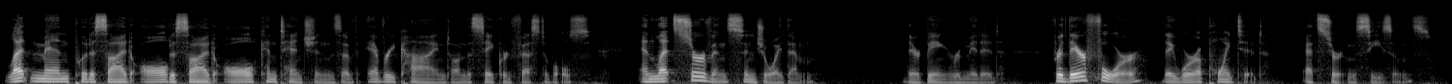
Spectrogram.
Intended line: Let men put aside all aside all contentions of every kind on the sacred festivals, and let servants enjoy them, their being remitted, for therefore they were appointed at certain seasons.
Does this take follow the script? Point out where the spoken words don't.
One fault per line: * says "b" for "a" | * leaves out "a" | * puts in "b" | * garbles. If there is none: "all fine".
all fine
